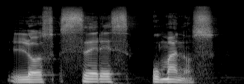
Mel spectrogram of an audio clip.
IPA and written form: los 'se.ɾes u'ma.nos (los seres humanos)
